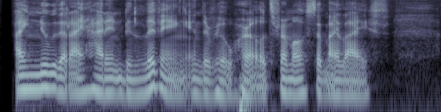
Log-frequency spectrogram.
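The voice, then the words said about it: New York accent. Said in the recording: “I have my New York accent.”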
